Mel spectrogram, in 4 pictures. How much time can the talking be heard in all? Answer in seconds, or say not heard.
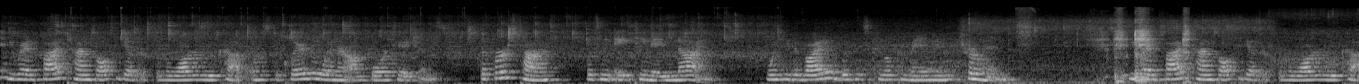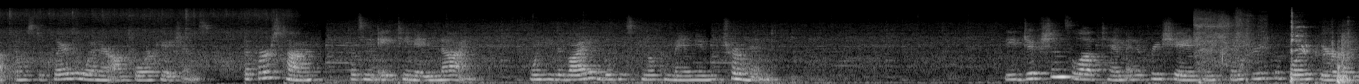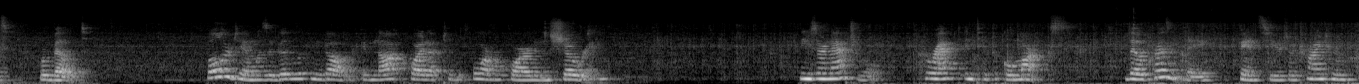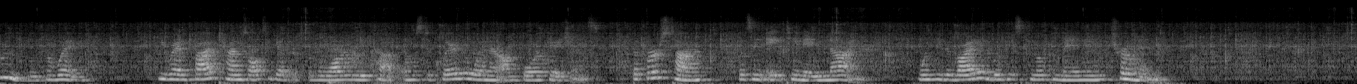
46 s.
